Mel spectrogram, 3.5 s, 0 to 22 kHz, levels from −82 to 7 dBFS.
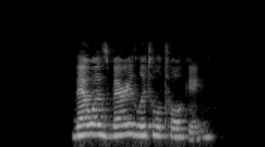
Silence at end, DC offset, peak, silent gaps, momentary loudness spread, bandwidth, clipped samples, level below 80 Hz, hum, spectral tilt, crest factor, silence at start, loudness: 0.7 s; under 0.1%; -12 dBFS; none; 19 LU; 7.8 kHz; under 0.1%; -72 dBFS; none; -5 dB/octave; 18 dB; 0.95 s; -27 LUFS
